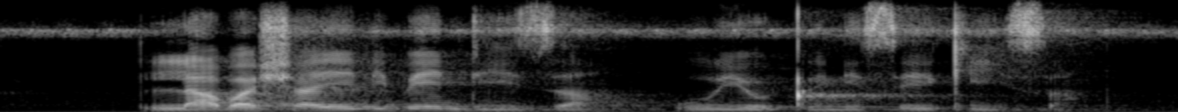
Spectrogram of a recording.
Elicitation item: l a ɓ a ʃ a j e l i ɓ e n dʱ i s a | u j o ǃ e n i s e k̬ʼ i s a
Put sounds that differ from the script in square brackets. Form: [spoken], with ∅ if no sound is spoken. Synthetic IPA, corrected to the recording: l a ɓ a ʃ a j e l i ɓ e n dʱ i [z] a | u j o ǃ [i] n i s e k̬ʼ [iː] s a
